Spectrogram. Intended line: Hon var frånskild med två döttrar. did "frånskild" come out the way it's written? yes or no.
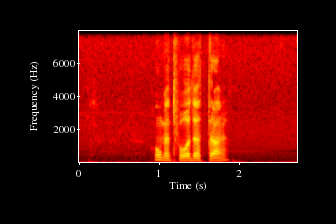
no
